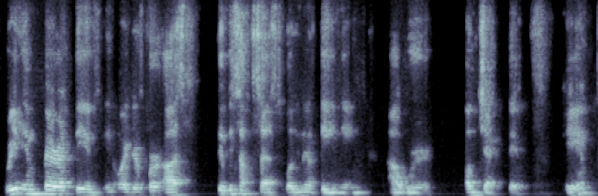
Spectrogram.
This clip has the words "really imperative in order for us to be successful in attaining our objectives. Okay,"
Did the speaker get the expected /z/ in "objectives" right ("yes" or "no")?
no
